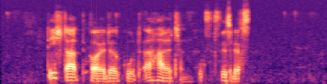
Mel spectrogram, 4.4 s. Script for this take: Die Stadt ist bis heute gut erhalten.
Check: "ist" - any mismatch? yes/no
yes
